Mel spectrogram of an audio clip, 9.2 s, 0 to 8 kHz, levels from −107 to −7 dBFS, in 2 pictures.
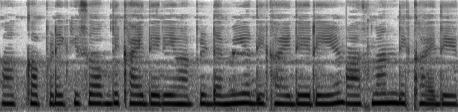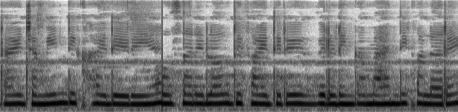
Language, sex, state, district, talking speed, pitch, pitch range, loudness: Hindi, female, Bihar, Jahanabad, 240 wpm, 230 Hz, 230-240 Hz, -14 LUFS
